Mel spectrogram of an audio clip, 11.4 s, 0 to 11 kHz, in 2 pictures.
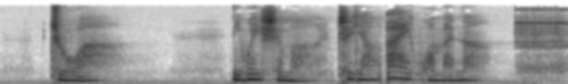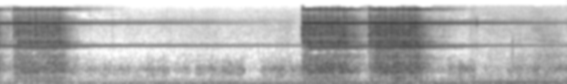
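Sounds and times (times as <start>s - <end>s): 
speech: 0.6s - 1.1s, 2.3s - 4.9s
telephone ringing with a bright trilling bell: 5.2s - 11.3s.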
